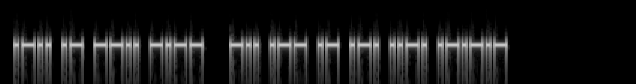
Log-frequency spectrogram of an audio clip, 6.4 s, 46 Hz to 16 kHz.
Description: Morse code, heard as a keyed tone, about 30 wpm, 700 Hz. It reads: LAZY DWARF.
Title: Pangram Challenge v2 - 30wpm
